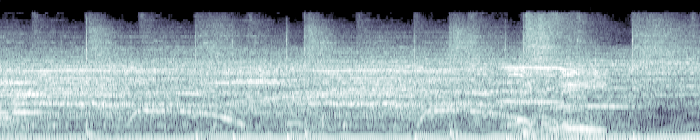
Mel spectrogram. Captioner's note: crowd cheering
